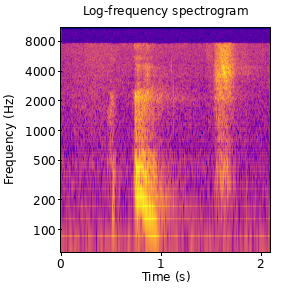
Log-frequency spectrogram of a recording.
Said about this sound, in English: Felt a sneeze coming on.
